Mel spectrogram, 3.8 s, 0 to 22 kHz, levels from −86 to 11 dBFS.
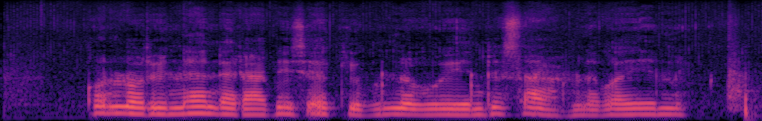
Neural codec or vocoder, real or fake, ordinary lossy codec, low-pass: codec, 44.1 kHz, 7.8 kbps, Pupu-Codec; fake; none; none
